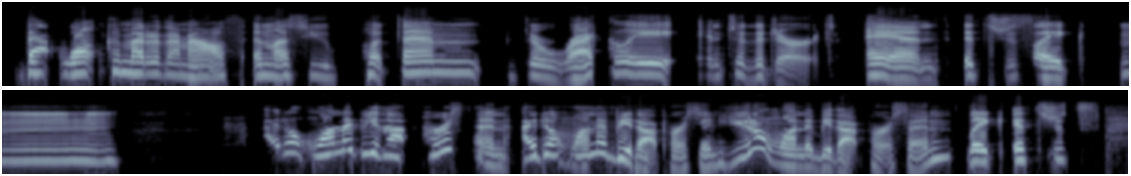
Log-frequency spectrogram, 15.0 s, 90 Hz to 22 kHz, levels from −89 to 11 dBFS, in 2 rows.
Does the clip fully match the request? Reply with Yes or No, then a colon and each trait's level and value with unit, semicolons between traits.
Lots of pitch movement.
No: average, 4.4 semitones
